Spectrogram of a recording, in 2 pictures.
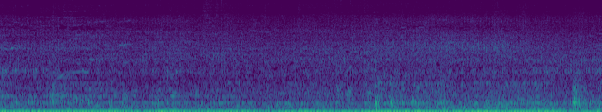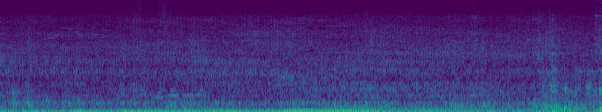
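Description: Diesel engine of heavy machinery running close by: a steady low drone that shifts slightly in pitch a couple of times.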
